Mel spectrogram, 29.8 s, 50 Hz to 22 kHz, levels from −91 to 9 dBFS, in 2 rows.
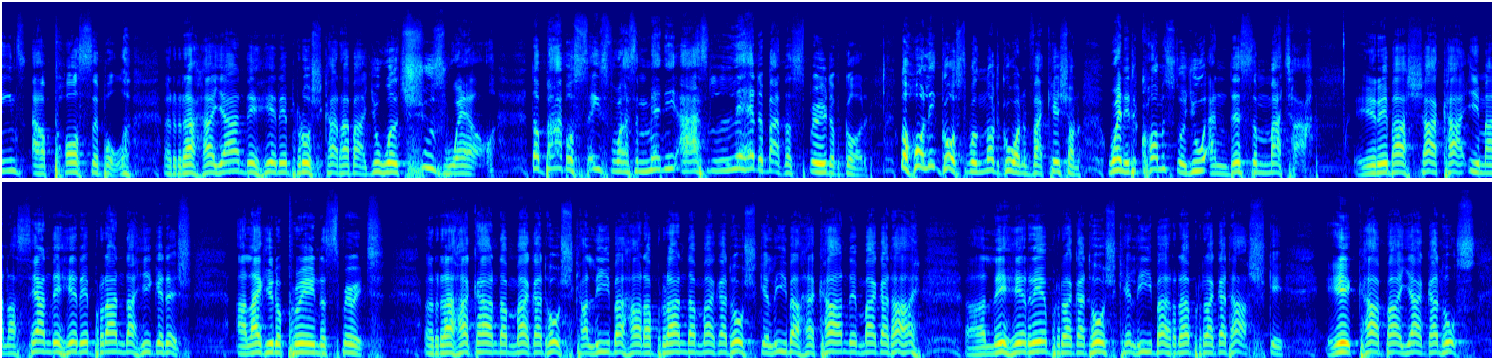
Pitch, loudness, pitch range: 195 Hz, -38 LUFS, 180-205 Hz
